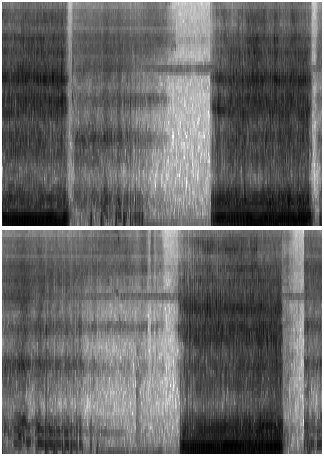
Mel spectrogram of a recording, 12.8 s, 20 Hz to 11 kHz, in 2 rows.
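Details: Loud, rumbling snores on each breath in, about 12 breaths a minute, with quieter wheezy breaths out between them, from a snoring dog.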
